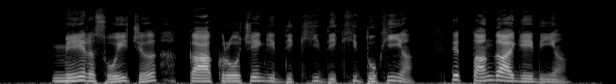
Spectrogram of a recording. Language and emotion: Dogri, disgusted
